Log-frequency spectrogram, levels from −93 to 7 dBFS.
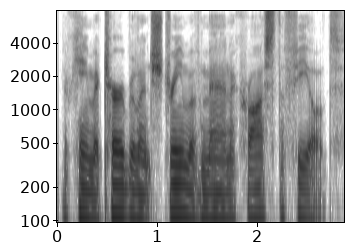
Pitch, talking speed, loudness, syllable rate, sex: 90 Hz, 210 wpm, -17 LUFS, 5.0 syllables/s, male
